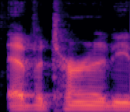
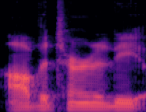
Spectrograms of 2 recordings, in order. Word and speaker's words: eviternity: sorry yeah shut up it's pronounced eviternity not aeternity okay shut up shut up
